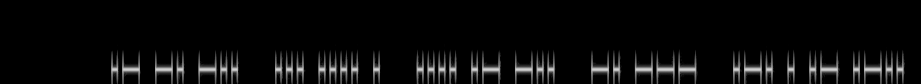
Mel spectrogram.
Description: Morse code, heard as a keyed tone, about 22 wpm, 700 Hz. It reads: AND SHE HAD NO REAL
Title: Sentences from Top 1200 Words 22wpm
